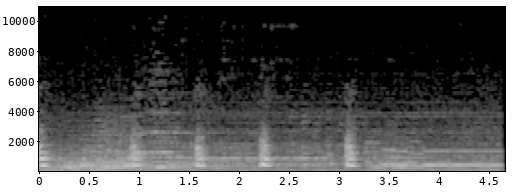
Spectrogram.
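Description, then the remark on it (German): A small three-legged dog lets out four short, sharp yips spaced about a second apart, with soft whimpering in between, over a steady background hum. “Zu dem kleinen, dreibeinigen Hund.”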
